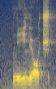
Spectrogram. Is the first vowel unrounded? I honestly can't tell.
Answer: yes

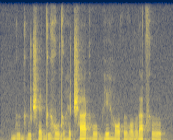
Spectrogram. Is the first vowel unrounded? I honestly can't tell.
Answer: yes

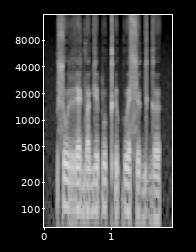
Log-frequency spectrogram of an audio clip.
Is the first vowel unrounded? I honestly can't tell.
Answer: no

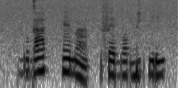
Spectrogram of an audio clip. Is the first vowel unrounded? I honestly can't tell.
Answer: no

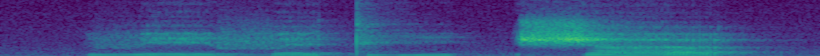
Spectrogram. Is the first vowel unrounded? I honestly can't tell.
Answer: yes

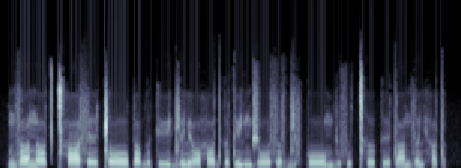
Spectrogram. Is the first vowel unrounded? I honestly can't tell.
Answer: no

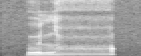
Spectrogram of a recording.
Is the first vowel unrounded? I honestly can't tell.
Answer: no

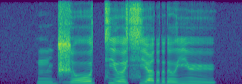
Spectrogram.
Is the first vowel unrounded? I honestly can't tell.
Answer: no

